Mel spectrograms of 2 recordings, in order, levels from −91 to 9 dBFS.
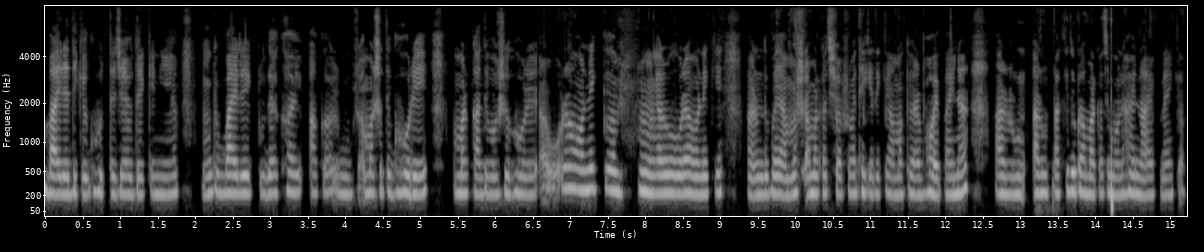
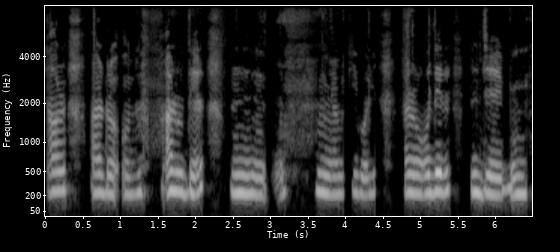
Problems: background sounds at intervals, background conversations at intervals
